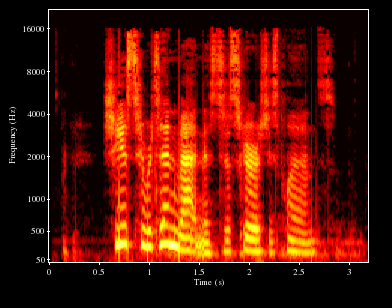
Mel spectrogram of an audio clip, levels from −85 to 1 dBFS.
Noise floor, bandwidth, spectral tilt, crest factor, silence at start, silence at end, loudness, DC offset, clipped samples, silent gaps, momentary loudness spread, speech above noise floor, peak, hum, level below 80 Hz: -48 dBFS; 17 kHz; -3.5 dB/octave; 18 dB; 0.15 s; 0.35 s; -17 LUFS; under 0.1%; under 0.1%; none; 16 LU; 30 dB; -2 dBFS; none; -52 dBFS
